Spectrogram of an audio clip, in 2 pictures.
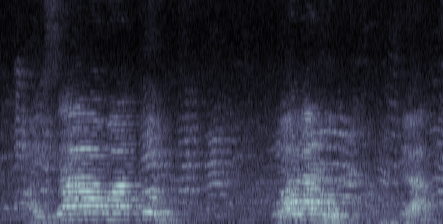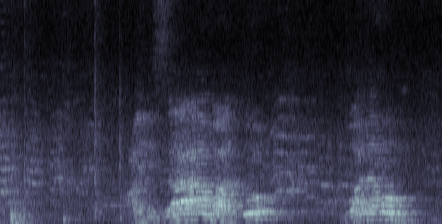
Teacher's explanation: cara membacanya yaitu dengan dengung selama 2 harokat atau 1 alif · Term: idgham bi gunnah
